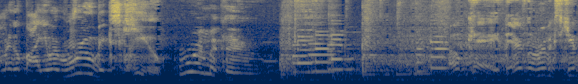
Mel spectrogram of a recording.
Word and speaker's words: Rubik's Cube: roommate are you saying Rubik's Cube no Aruba cube is pronounced Rubik's Cube no it's a Rubik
